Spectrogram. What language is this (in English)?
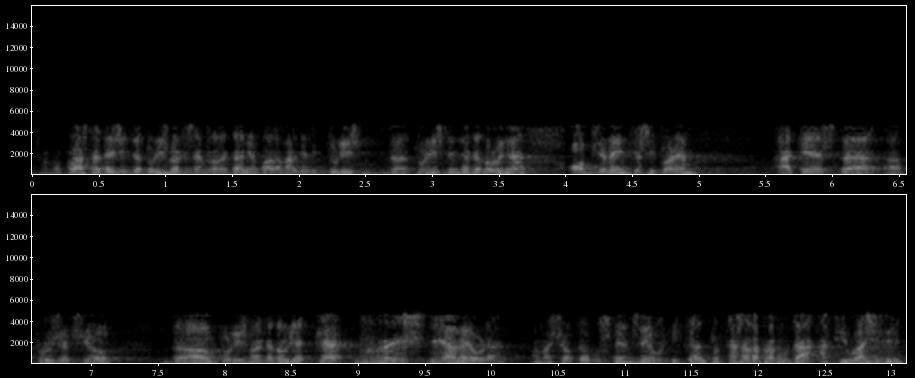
Catalan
